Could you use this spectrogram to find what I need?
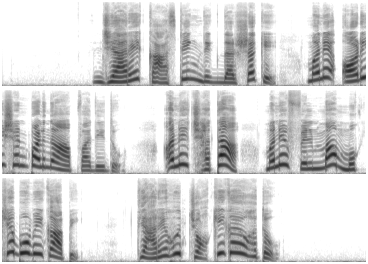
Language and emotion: Gujarati, surprised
